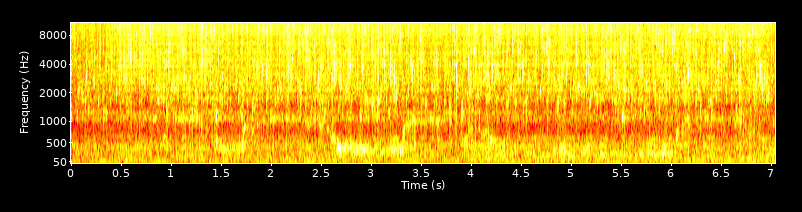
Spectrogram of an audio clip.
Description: sink; Golden Crayon Sounds

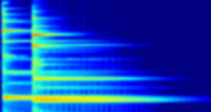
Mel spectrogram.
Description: doorbell; Golden Crayon Sounds

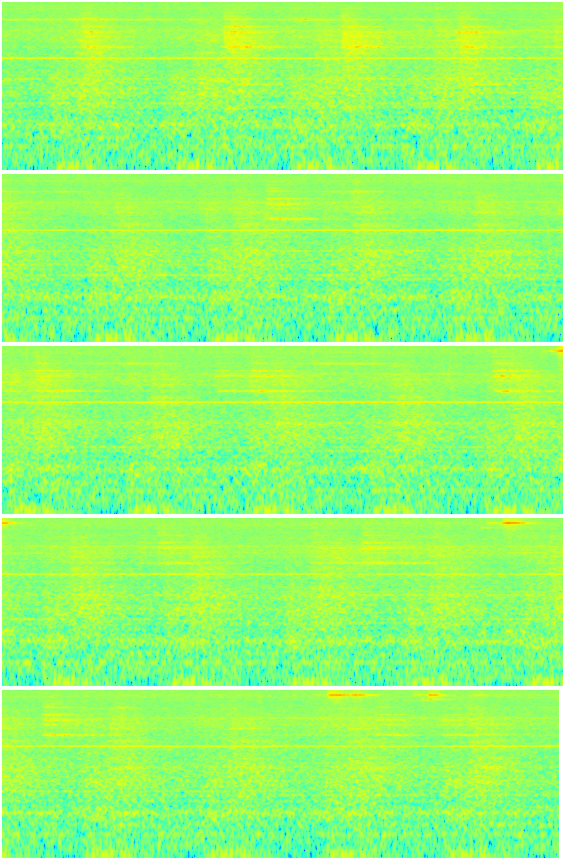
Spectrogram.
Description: workshop; Golden Crayon Sounds

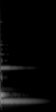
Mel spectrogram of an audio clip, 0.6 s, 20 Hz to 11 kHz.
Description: confirm; jbl; iOS 26

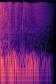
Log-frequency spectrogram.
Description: balloon land; Golden Crayon Sounds

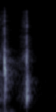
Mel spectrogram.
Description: keyboard type; Golden Crayon Sounds

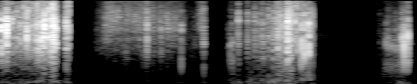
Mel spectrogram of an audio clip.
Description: shuffle and deal; RS Games Sounds; Apples to Apples

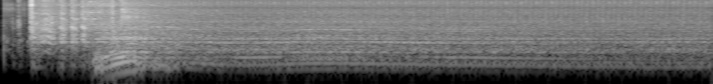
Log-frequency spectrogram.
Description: police car start ext; Original TK Sounds

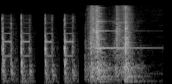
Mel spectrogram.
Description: cash register; Golden Crayon Sounds

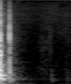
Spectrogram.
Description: hardwood step; Golden Crayon Sounds

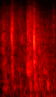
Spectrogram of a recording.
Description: rope land; Golden Crayon Sounds

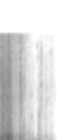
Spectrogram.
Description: rocks step; Golden Crayon Sounds

